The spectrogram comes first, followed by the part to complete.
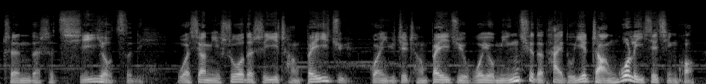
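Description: A man acting in an audio drama as an earnest investigator, speaking in a formal, deliberate and detailed storytelling manner. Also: deep voice, animated. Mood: indignant. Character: earnest male investigator recounting a mysterious disappearance. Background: faint background music.

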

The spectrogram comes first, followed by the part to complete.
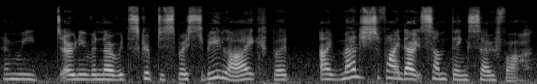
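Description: A woman's voice: a little high, a little fast, slight background noise, lightly acted. An actress playing an eager, nervous young female reporter in an audio drama, chatty and hesitant. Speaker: voice actor.

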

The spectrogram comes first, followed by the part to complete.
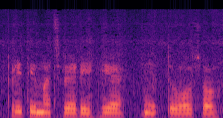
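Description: A man in his forties vlogging casually outdoors on a farm, speaking in halting English and searching for words, recorded on a handheld phone. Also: medium pitch, flat delivery, darkish tone, a little hiss or hum, rough recording. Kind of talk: casual vlog narration. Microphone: phone camera at arm's length. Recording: outdoor ambience with insects and animals.

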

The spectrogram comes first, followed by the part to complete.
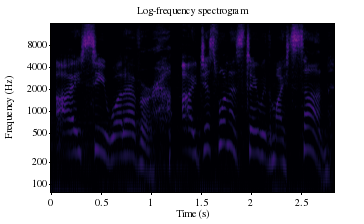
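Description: A woman's voice: sits high, lively intonation, normal speed, over music. An actress voicing a defensive mother who clings to her son in a game.

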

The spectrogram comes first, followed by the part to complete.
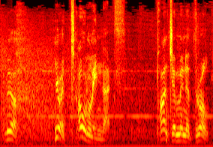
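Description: An actor voicing an irritable, sarcastic magical talking mask in a cartoon game, wry and exasperated. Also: male voice, on the high side, very animated, a little slow. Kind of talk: cartoon video game acting. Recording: loud music behind the voice.

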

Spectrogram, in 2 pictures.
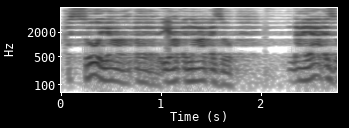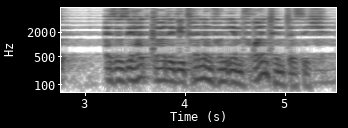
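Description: An actor playing an earnest, anxious young apprentice in a TV drama, hesitant and worried. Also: male voice, mid-range voice, fast, fairly bright tone, roomy sound, close to an everyday voice. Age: young adult. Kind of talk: naturalistic TV drama acting.

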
